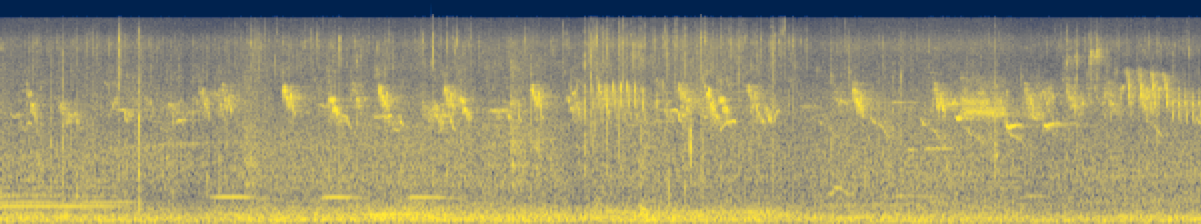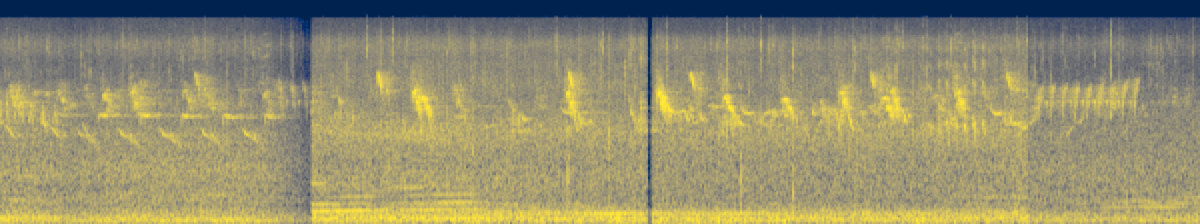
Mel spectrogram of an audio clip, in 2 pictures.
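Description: Several songbirds singing and chirping, a dense chorus of quick high notes and trills, over a steady low outdoor rumble. The sound briefly cuts out and resumes about halfway through.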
